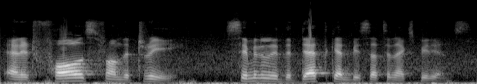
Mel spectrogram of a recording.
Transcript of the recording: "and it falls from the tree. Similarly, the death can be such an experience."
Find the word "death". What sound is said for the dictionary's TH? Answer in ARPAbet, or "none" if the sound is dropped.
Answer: T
